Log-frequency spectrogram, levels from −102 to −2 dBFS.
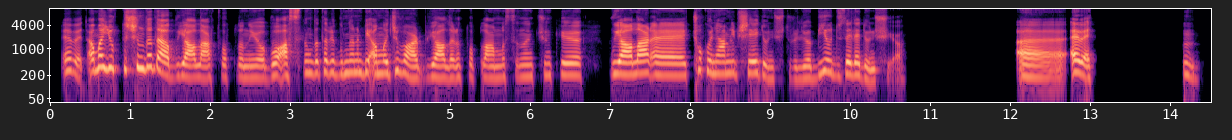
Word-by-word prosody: Evet, 265 -2 -5
ama 270 +7 +4
yurt 305 -2 0
dışında 315 +3 +2
da 195 -6 +5
bu 190 - -14
yağlar 180 -3 +2
toplanıyor, 175 -2 -7
bu 205 - +1
aslında 230 +3 -1
tabii, 240 -2 -5
bunların 240 +1 -5
bir 245 - 0
amacı 230 +3 -2
var, 175 -7 +1
bu 175 - -23
yağların 175 -1 0
toplanmasının, 180 +1 -7
çünkü 205 0 -3 0.4
bu 220 - -8
yağlar, 230 +1 +7
eee, 205 -1 +2
çok 275 -1 -8
önemli 230 -1 -2
bir - - -10
şeye 230 -1 0
dönüştürülüyor, 165 -1 -9
biyodizele 215 -3 -2
dönüşüyor. 145 -4 -9 1.4
Eee, 90 -1 +1
evet. - - +4 1.1
Hı. 180 -7 -10
205 Hz, 130 wpm, -22 LUFS, 175-230 Hz, 1.4 s, yağlar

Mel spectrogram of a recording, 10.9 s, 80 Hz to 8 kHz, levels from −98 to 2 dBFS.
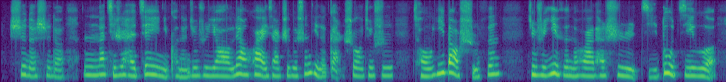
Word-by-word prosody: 是 285 -1 +1
的 235 -1 -3
是 245 +1 +2
的。 220 -2 -7 0.3
嗯， 270 -1 -3
那 285 +1 +3
其 265 -3 +2
实 270 +1 0
还 245 -3 +1
建 280 +4 +2
议 260 - -1
你 220 -3 -4
可 240 - -8
能 215 -1 -4
就 250 0 -4
是 250 -1 -5
要 240 -1 +1
量 285 +3 +3
化 275 -3 +4
一 230 - 0
下 245 -1 -1
这 250 +1 -3
个 240 -1 -3
身 310 +6 0
体 295 -6 0
的 - - -4
感 225 - -3
受， 245 -2 -1
就 250 +1 -5
是 250 0 -4 0.3
从 240 +1 -1
1 320 +2 +4
到 335 -6 +7
10 220 -3 -1
分， 290 +6 -2 0.4
就 280 -1 +1
是 265 -1 0
1 300 +3 +4
分 255 -3 -3
的 235 +1 -3
话， 240 -1 +2
它 250 +1 -1
是 245 -4 -1
极 210 +1 -2
度 315 +3 +3
饥 265 -3 -1
饿。 240 -3 0
250 Hz, 240 characters per minute, -24 LUFS, 240-275 Hz, 0.4 s, 到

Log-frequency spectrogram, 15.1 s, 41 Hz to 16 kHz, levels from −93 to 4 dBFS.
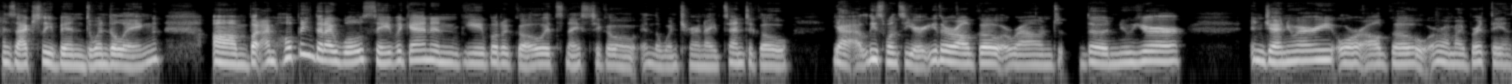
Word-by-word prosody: has 195 -2 -3
actually 175 +2 +2
been 165 -2 0
dwindling, 170 +5 0 0.5
um, 185 -4 +4
but 200 - +6
I'm 210 +1 +1
hoping 280 - +1
that 245 -3 +5
I 215 - +6
will 205 +2 +1
save 200 -4 -2
again, 225 +2 +2
and 195 -5 -2
be 185 0 -4
able 190 +2 -1
to 185 - -2
go. 165 0 0
It's 180 +1 -4
nice 165 0 -6
to 175 - -9
go 160 -4 -4
in 180 0 -10
the 155 - -7
winter, 160 +3 -9
and 155 - -6
I 150 - -5
tend 185 +4 -4
to 180 - -7
go 160 -2 -3 0.4
yeah, 185 -3 +2
at 160 - -4
least 235 0 +1
once 190 -1 -1
a 185 - -5
year. 150 -3 0
Either 215 -2 +3
I'll 180 -1 +2
go 185 0 +5
around 170 -1 -5 0.2
the 180 -1 +1
new 185 +2 -4
year 210 +1 +3 0.7
in 225 -3 0
January, 220 +3 +3
or 185 -1 0
I'll 175 +1 -3
go 180 +1 -1
around 200 -3 -3
my 180 -1 -4
birthday 190 +1 -4
in 170 -1 -10
185 Hz, 205 wpm, -23 LUFS, 170-205 Hz, 0.7 s, but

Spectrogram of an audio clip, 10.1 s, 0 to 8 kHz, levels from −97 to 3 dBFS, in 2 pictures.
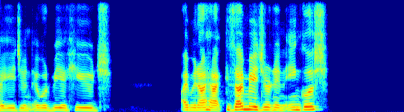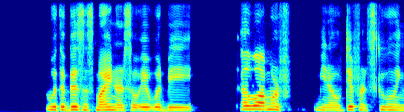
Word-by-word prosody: agent, 160 0 -7
it 165 - -7
would 165 -1 -6
be 170 +1 -3
a 165 - -4
huge. 170 -3 -6 0.9
I 180 - -1
mean, 175 -1 -4
I 175 +1 +4
had 170 -4 +1
'cause 200 -1 -5
I 195 +2 +9
majored 200 -4 +3
in 170 -2 -4
English 200 +4 0 1.5
with 205 -1 0
a 205 - +4
business 200 -3 +2
minor, 190 -2 +3
so 175 +1 -4
it 185 - +2
would 185 -3 -3
be 180 -1 -4 0.6
a 235 - +4
lot 235 -1 +7
more 215 0 +1
f 200 - -4 0.3
you 190 -4 -8
know, 170 -1 -5
different 195 0 0
schooling 190 -3 -5
185 Hz, 185 wpm, -22 LUFS, 170-200 Hz, 1.5 s, I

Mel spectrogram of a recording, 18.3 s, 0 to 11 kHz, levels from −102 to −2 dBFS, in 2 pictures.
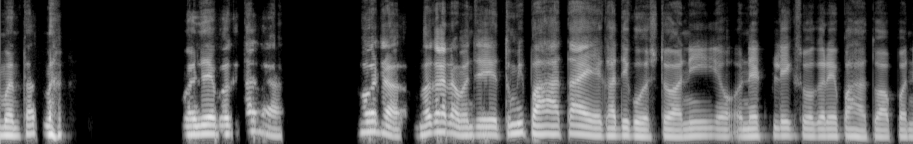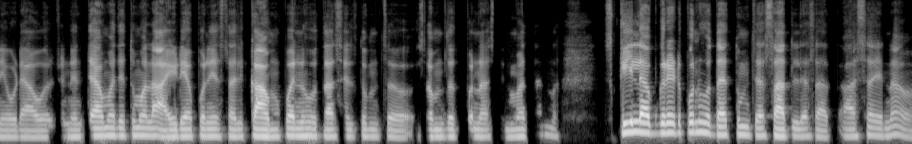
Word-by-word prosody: म्हणतात 140 +3 +3
ना? 140 -2 +6 1.3
म्हणजे 150 +2 +6
बघा 160 +6 -1
ना 165 -8 -4 0.9
हो 195 +1 +5
ना. 150 -6 +4 0.3
बघा 185 +4 +4
ना 170 -4 +1
म्हणजे 145 +1 +1
तुम्ही 170 +3 +2
पाहत 155 -1 +2
आहे 150 -4 +3
एखादी 130 +1 -1
गोष्ट 120 0 -2
आणि 120 +1 0 0.2
अ, - - -3 0.3
Netflix 125 +1 -3
वगैरे 125 0 -1
पाहतो 115 -2 -3
आपण 115 +1 -4
एवढे 110 0 -4
आवर्जून. 110 +1 -5
त्यामध्ये 130 0 +2
तुम्हाला 135 -1 +1
आयडिया 115 +2 +2
पण 125 - 0
येतं, 120 -1 -2
काम 120 -2 +5
पण 130 -2 +3
होत 125 -1 -1
असेल 120 0 -8
तुमचं, 115 -3 -5 0.2
समजत 115 0 -3
पण 120 -2 -3
असेल, 115 0 -7
म्हणतात 120 +6 -5
ना 140 - -11
मग 125 - -11 0.5
स्किल 190 +2 +5
अपग्रेड 180 0 +4
पण 190 0 +2
होत 180 -5 +1
आहेत 145 0 +5
तुमच्या 140 -3 -1
साथल्या-साथ 125 -3 -1 0.2
असं 125 +4 -6
आहे 130 -2 -3
ना? 145 +5 -5
130 Hz, 160 wpm, -24 LUFS, 120-150 Hz, 1.3 s, ना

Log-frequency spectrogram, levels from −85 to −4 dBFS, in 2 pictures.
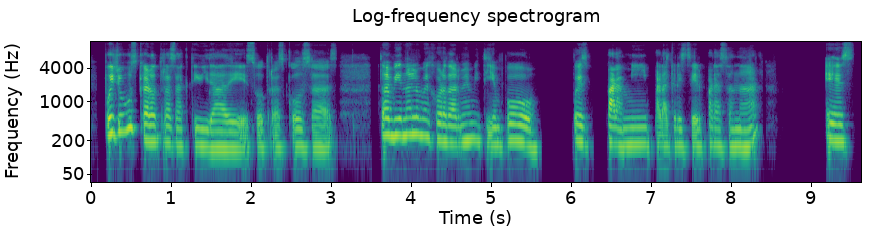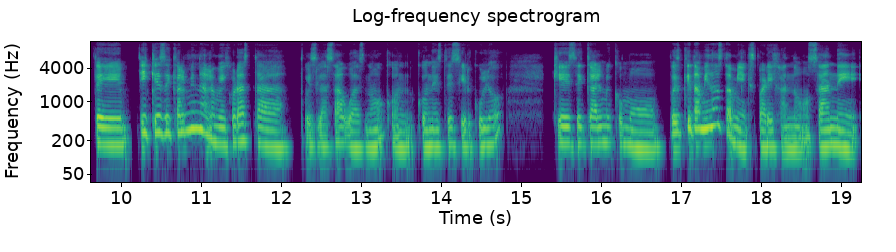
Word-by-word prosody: pues 265 +1 +9
yo 295 - +2
buscar 330 - +5
otras 185 -2 0
actividades, 150 -3 -1
otras 75 -1 -4
cosas. 75 - -3 0.5
También 250 0 +6
a 255 - +3
lo 265 - +4
mejor 210 -5 +1
darme 190 +1 +2
mi 205 -1 -5
tiempo, 175 -3 +1 0.4
pues, 175 -3 +1 0.2
para 175 -3 +7
mí, 170 0 -3
para - - 0
crecer, 160 -1 -2
para 165 +1 -4
sanar. 160 +1 -2 0.8
Este, 180 -4 +3
y 280 - +3
que - - +2
se 275 0 -1
calmen 310 +5 +1
a 300 - +1
lo 195 - -1
mejor 175 +1 -1
hasta, 160 -7 -3
pues 80 0 -7
las 80 -3 -5
aguas, 145 +11 -3
¿no? 155 +1 -4
Con 145 +2 -6
con 155 0 -4
este 155 +1 -6
círculo, 160 - -5 0.6
que 180 0 +1
se 175 +1 -4
calme 180 +1 -1
como 150 -4 -5
pues 145 -1 -1
que - - +1
también 330 +2 +4
hasta 380 0 -1
mi 170 -3 0
expareja, 150 - -3
¿no?, 70 0 -4
sane. 155 - 0
170 Hz, 155 wpm, -24 LUFS, 155-195 Hz, 0.8 s, pues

